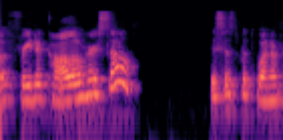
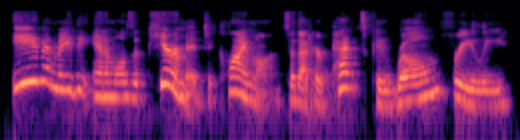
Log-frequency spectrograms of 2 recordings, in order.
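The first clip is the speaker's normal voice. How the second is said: story narration; 2 semitones lower, 3 dB louder than usual. Acted. Reading Frida's story to children, lilting storyteller voice. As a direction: tell it like a bedtime picture book. Reads picture book aloud.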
